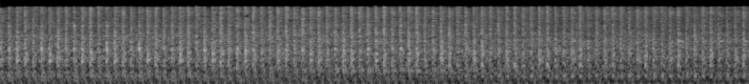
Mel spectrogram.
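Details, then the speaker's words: Isuzu Panther diesel with cast cylinder liners, after nozzle setting and service: steady, even idle with a light regular clatter of about two beats per second, smooth with no misses; only the fan belt still needs replacing. "sekarang suaranya sudah menjadi bening dan halus seperti ini menggunakan Uli Titan"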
